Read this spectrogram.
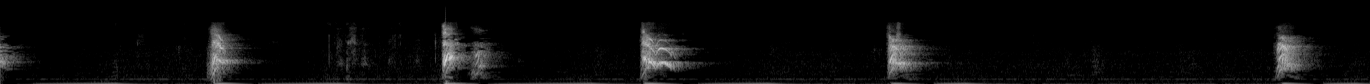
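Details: Playful barking from two Shih Tzus at play, including a 17-week-old red and white female: short bright yaps spaced roughly two seconds apart, six in all, with a faint steady hum underneath.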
